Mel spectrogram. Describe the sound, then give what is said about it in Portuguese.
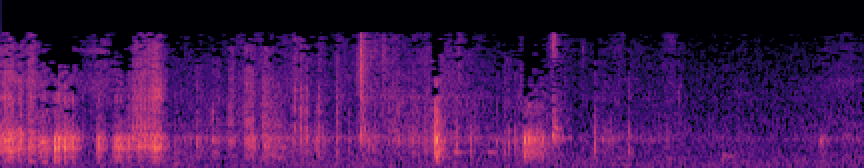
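Faint pen scratching as someone writes something down by hand: a run of short, irregular strokes and rustles, busier in the first half and thinning out toward the end. “Espera aí, vou escrever aqui.”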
